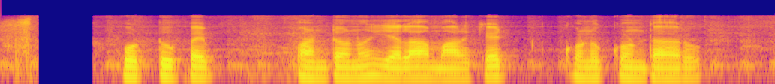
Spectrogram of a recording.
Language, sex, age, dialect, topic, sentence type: Telugu, male, 25-30, Southern, agriculture, question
